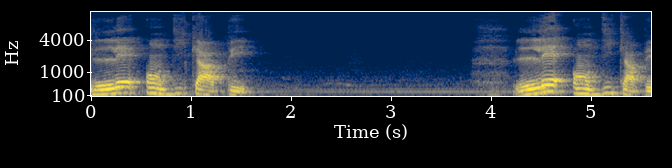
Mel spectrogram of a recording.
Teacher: La liaison est dite interdite, c'est lorsque, par exemple, vous avez affaire à un H aspiré. Vous voyez que dans le mot suivant, le mot d'après, il y a un H aspiré.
